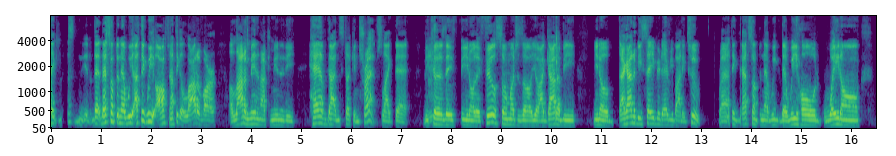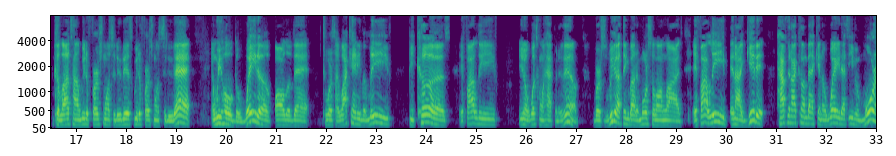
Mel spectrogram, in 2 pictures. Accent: Texas, United States; I'm from the South too, straight out of Texas, straight out of Texas.

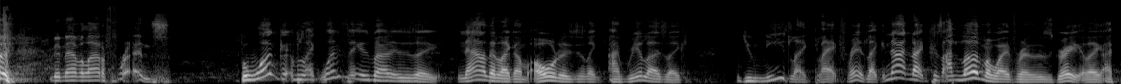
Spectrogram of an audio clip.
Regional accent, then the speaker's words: Atlanta, Georgia, United States; I'm from Atlanta, so we were like walking down the street and we're all drunk and I'm the only black dude

